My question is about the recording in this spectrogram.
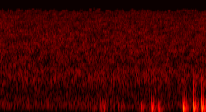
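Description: Near silence: room tone, with a few faint, short low knocks near the end.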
